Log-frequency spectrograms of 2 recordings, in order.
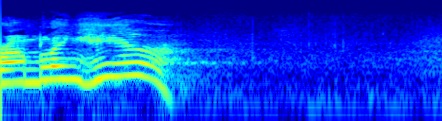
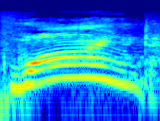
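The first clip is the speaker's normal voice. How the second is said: whined drawn out with a rising-falling whine; stress on whined; 3 semitones higher than usual. Shown as a demonstration. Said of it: "or my favorite word".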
